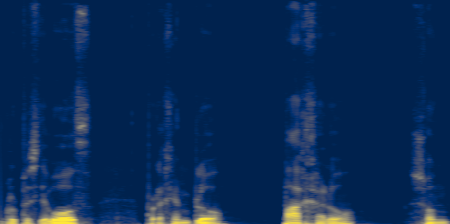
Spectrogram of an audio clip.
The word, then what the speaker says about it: pájaro: Sí, se dice pájaro. Entonces, esta es la sílaba tónica, ¿vale?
